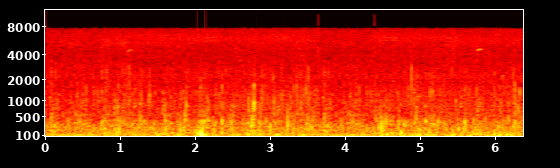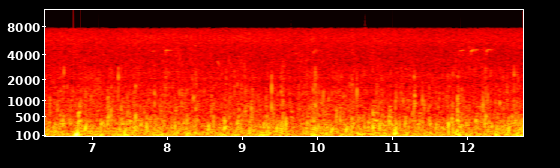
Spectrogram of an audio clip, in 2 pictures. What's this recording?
A hot bubbling mud pool in New Zealand (Thermal Wonderland, New Zealand).
New, Zealand, bubble, bubbling, geothermal, hot, lava, mud, pool, thermal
